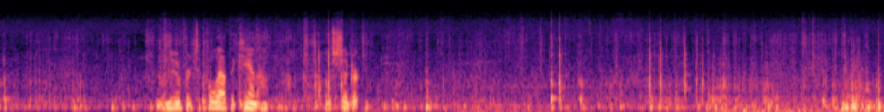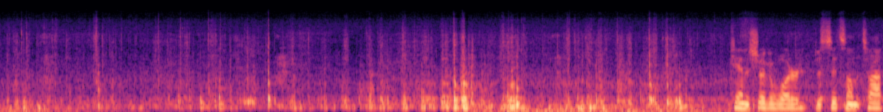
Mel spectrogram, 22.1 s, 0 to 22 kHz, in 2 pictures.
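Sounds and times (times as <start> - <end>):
honeybees buzzing: 0.0 - 22.0
clicks knocks and scrapes on wood: 3.2 - 19.8.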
